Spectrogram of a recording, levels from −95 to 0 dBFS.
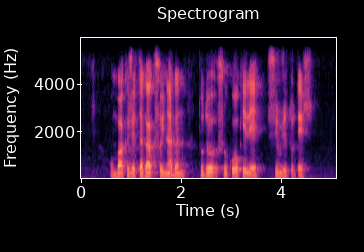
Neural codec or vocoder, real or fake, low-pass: codec, 24 kHz, 3.1 kbps, DualCodec; fake; 5.4 kHz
